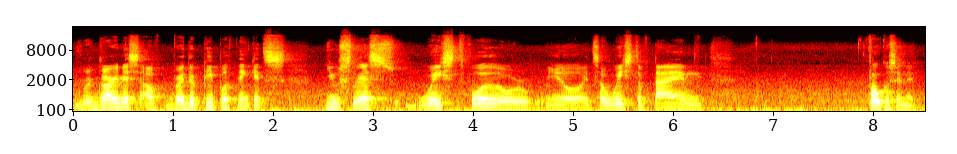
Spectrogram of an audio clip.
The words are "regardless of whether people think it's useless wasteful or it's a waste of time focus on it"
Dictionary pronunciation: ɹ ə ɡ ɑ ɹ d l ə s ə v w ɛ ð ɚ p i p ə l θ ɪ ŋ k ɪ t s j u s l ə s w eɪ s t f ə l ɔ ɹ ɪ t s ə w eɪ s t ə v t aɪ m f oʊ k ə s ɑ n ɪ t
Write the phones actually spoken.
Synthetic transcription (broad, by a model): ɹ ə ɡ ɑ ɹ d l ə s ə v w ɛ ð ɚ p i p ə l θ ɪ ŋ k ɪ t s j u s l ə s w eɪ s t f ə l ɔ ɹ ɪ t s ə w eɪ s t ə v t aɪ m f oʊ k ə s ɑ n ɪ t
